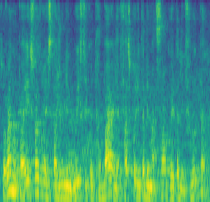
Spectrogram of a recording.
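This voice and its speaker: A man with a French accent talks very fast at a fairly high pitch, his pitch moving by ordinary amounts. There is noticeable background noise and audible echo from the room. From France. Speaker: immigrant professional. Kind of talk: interview. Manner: halting.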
